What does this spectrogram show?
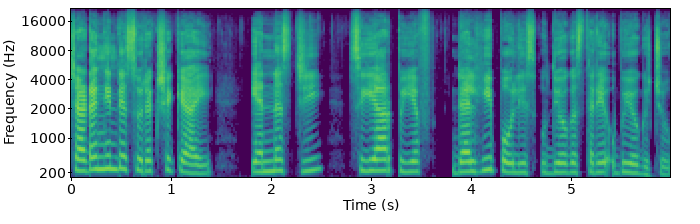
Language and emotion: Malayalam, neutral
